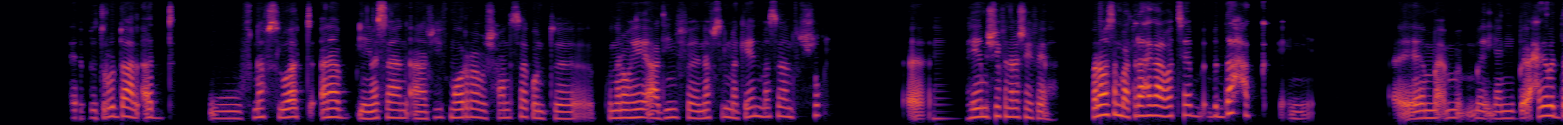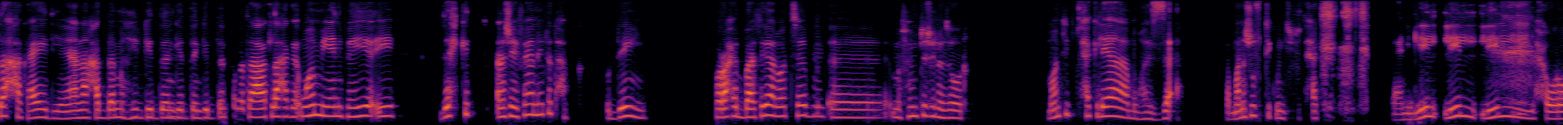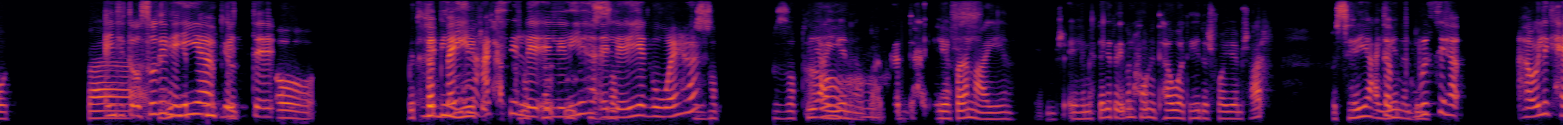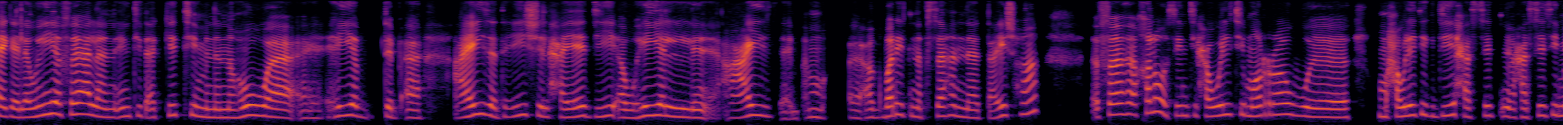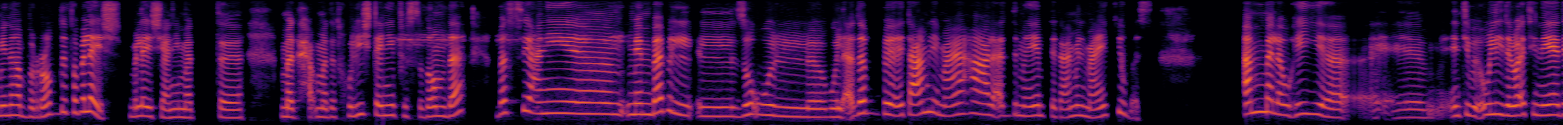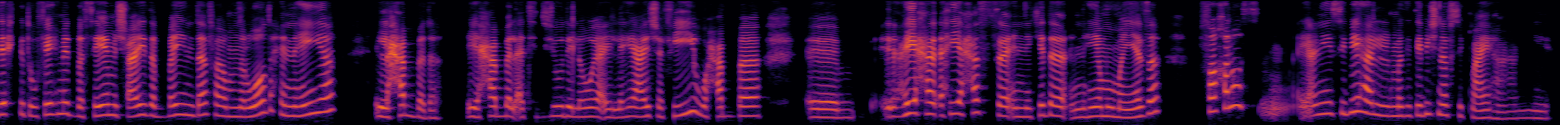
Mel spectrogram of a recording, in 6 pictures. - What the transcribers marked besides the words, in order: tapping; chuckle; other background noise; in English: "الattitude"
- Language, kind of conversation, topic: Arabic, advice, إزاي الاختلافات الثقافية بتأثر على شغلك أو على طريقة تواصلك مع الناس؟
